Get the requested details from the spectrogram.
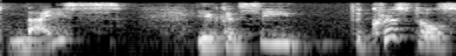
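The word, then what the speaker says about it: gneiss: rock that we call nice it's actually spelled GN e is s but pronounced nice it's a German word okay alright so here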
